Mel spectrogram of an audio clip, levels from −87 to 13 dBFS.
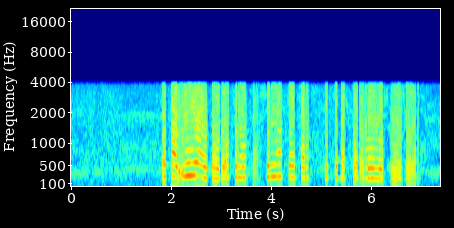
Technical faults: mu-law and A-law mixed up

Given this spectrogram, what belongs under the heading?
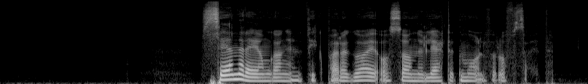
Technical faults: none

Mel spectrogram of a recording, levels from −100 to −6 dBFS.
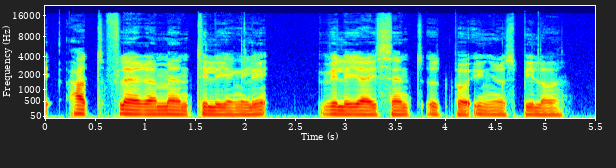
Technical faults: none

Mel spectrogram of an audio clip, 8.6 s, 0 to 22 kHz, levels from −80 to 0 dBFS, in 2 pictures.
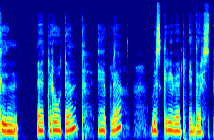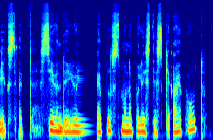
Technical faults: burst of packet loss; long network dropout

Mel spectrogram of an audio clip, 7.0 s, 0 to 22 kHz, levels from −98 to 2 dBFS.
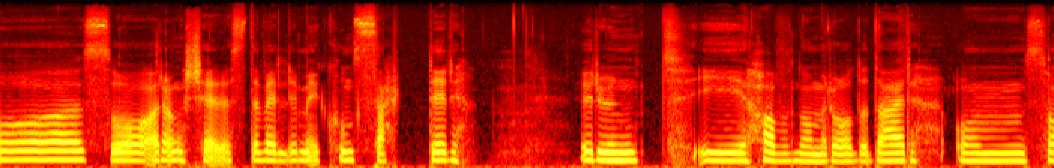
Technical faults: none

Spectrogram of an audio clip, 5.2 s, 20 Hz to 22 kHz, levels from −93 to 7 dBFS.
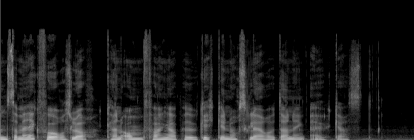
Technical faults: none

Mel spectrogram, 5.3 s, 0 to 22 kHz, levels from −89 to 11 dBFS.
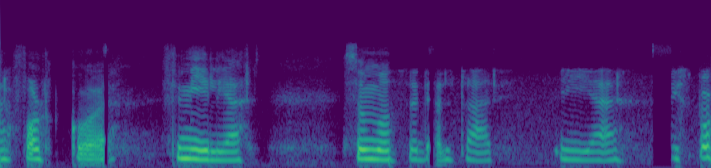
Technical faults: lost AMR speech frames; input switched to a poorer device

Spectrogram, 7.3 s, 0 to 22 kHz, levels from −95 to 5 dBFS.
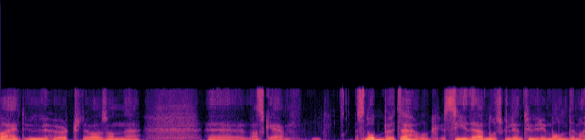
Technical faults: Opus compression

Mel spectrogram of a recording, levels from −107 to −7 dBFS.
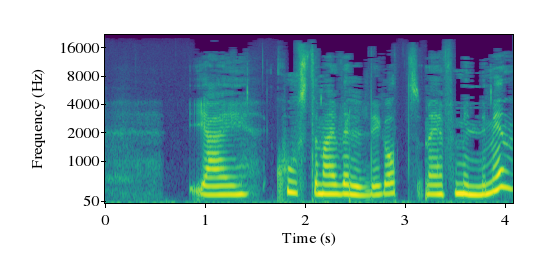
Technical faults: none

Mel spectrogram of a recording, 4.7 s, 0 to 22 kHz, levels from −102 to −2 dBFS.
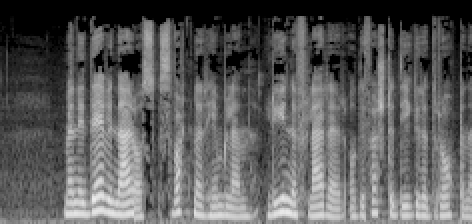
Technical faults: compressed frames skipped

